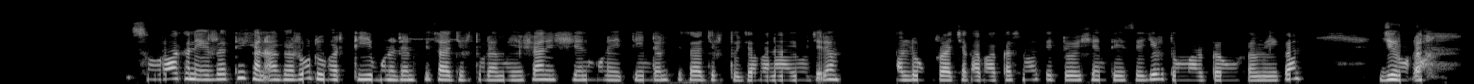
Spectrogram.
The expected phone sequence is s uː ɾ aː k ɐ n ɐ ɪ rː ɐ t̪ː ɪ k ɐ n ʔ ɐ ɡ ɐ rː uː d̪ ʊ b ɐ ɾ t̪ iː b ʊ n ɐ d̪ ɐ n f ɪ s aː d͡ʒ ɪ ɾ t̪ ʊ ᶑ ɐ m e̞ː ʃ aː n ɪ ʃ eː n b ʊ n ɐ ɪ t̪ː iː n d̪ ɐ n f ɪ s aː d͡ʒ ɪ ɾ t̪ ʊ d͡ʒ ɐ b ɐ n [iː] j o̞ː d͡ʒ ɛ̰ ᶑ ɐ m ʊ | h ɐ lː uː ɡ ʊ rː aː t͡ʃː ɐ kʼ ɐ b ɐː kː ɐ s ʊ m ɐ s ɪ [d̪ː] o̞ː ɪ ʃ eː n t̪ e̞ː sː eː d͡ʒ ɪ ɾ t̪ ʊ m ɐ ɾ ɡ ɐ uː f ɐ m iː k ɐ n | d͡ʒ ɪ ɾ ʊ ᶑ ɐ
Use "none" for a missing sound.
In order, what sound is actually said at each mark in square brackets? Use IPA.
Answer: aː, d̪ː

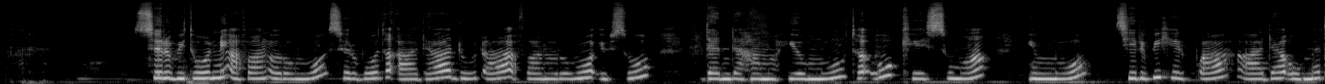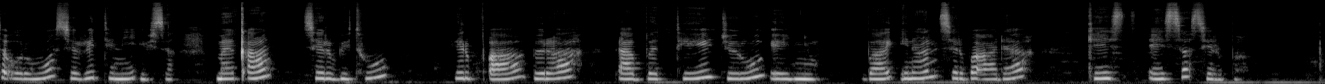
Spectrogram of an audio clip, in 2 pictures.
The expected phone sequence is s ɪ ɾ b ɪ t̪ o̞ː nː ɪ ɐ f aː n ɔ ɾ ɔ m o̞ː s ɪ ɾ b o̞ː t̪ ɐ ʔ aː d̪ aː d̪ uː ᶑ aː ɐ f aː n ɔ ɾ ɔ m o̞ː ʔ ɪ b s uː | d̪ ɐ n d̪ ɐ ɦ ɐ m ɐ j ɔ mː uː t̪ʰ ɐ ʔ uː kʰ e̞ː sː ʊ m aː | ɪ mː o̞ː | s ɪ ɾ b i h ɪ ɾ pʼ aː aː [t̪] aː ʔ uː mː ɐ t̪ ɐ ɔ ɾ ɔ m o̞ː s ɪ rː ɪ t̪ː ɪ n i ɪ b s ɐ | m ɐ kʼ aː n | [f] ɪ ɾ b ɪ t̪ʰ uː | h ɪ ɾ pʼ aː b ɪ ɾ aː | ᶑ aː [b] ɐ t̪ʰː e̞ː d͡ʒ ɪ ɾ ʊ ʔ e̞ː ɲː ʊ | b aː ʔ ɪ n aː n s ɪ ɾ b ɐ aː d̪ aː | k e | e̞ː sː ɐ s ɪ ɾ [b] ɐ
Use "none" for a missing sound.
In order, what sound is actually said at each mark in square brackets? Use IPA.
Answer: d̪, s, bː, b

